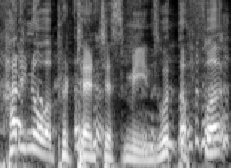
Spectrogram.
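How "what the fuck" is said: surprised. Real, not acted. Mock outrage at big word.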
